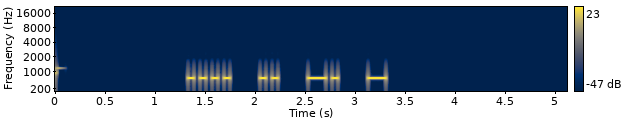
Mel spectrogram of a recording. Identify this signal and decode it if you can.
Morse code, heard as a keyed tone, about 20 wpm, spaced as for 16 wpm, 700 Hz. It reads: HINT
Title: 256 Lesson 42a - Words 12-20wpm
